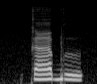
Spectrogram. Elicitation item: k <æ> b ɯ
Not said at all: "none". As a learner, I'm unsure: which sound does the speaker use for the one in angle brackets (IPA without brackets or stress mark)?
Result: æ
